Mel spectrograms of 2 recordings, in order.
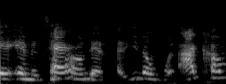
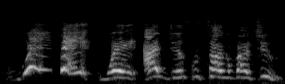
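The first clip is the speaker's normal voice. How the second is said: sudden high, loud "wait, wait, wait"; cutting yourself off with a loud high burst; excited call-out; 6 semitones higher, 9 dB louder than usual. Real, not acted. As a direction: jump in excitedly to stop the story. Stops to call out to friend.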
